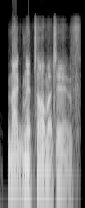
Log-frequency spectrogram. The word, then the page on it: Magnetomotive: British English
